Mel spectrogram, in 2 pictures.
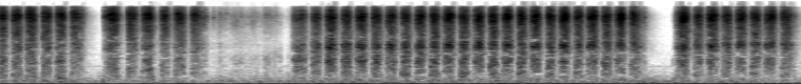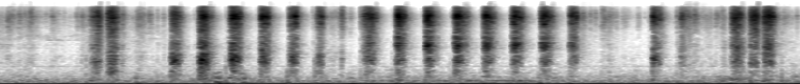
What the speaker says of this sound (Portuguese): Lixa assim, ó, bem reto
